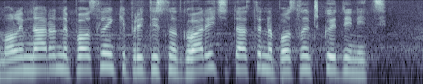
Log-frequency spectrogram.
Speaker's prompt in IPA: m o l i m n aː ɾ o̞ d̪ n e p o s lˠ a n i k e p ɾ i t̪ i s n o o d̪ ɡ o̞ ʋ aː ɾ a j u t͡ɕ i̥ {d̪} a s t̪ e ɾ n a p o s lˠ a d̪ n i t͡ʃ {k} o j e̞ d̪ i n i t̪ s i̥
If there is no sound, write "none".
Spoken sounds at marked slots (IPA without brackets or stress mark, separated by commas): t̪, k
